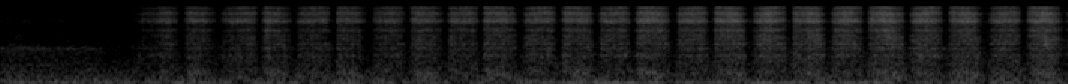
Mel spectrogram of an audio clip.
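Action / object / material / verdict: scrape / graphite pencil on paper sketchbook / paper / none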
